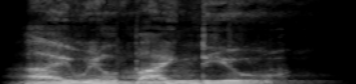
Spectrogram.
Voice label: Male Ethereal Attack

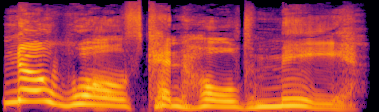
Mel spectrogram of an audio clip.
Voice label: Female Human Play

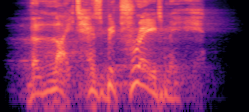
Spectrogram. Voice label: Male Human Play

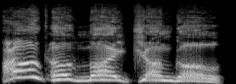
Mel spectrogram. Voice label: Male Tortollan Play

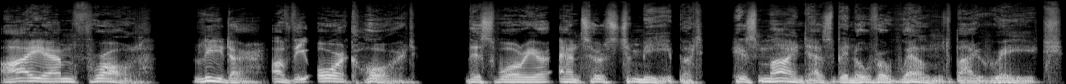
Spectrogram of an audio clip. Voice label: Male Orc Exchange

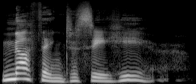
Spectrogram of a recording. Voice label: Female Blood Elf Emote

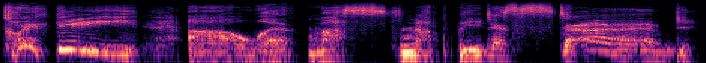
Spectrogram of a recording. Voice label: Female Sethrak Play

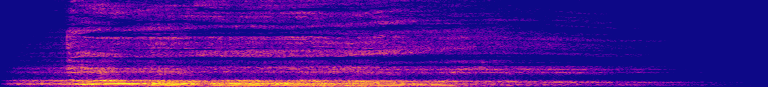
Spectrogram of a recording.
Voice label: Male Darkness Death

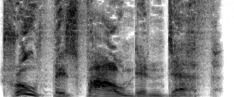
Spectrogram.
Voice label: Male Vampire Play

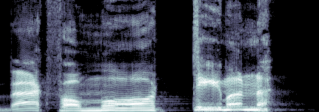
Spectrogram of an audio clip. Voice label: Male Night Elf Start

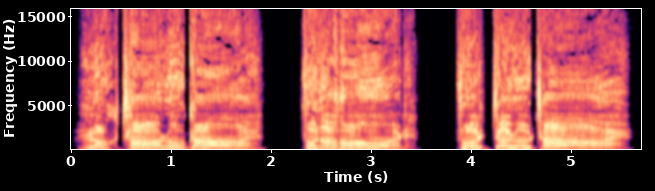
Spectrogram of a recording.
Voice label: Male Orc Ogre; Mission7 Exchange C

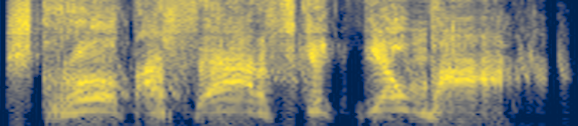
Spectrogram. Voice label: Male Sporeling Play

